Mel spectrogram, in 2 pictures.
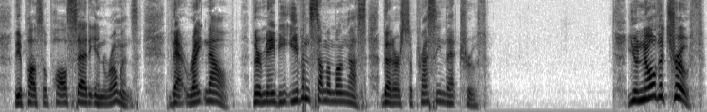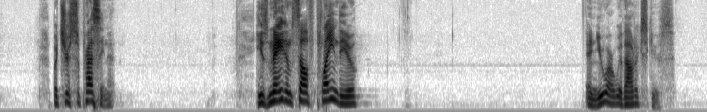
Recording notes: Easter Morning service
